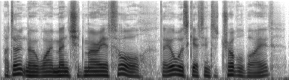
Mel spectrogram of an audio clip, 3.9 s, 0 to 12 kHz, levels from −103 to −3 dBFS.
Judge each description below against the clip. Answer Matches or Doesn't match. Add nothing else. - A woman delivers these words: Doesn't match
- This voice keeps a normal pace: Doesn't match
